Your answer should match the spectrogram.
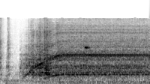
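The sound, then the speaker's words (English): A Shark vacuum cleaner motor switches on, its whine climbing quickly in pitch before settling into a steady, loud hum with a high tonal edge, no voices over it. “Here's how the Shark sounds.”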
